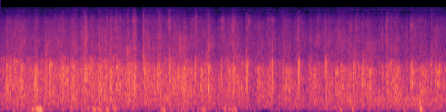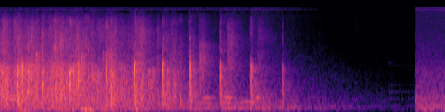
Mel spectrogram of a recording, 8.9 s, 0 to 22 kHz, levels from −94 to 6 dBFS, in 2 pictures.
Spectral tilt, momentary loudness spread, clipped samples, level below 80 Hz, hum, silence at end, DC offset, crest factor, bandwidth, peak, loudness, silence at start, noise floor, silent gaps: -3.5 dB/octave; 13 LU; under 0.1%; -50 dBFS; none; 0 s; under 0.1%; 24 dB; 16 kHz; 0 dBFS; -22 LUFS; 0 s; -70 dBFS; none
